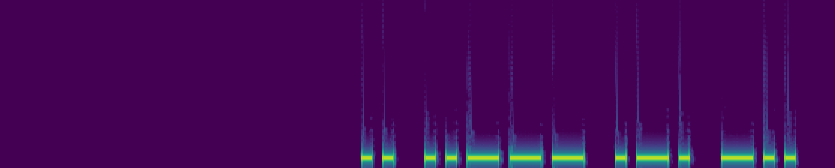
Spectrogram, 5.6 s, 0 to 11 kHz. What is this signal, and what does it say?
Morse code, heard as a keyed tone, about 17 wpm, 700 Hz. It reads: I2RD
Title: DXCC-100 Call Signs - 4 Characters - Repeated 3x - 17wpm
